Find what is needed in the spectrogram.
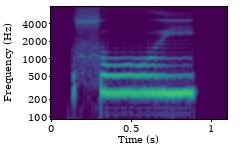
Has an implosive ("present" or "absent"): absent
